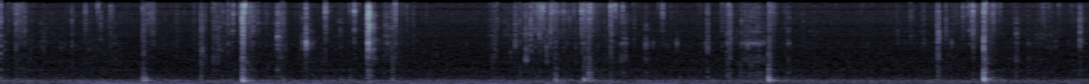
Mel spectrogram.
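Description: A utility knife blade slices and scrapes thin curls off a solid pale-yellow rectangular bar of soap held in hand. Quiet, dry scraping and soft crinkling run over a low steady hum, broken by sharp, bright clicks as the blade catches and cuts through.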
